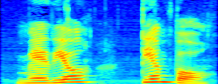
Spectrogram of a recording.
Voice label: medio tiempo, Spanish; vocabulary jobs; learn spanish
